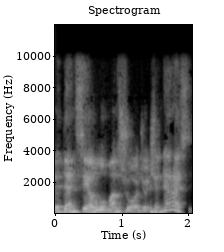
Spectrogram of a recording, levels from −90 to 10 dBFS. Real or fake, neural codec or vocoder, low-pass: real; none; 9.9 kHz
